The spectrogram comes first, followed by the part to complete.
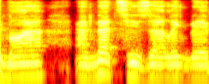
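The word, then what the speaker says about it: Myr: And this is a friend called Meyer, M-Y-R. That's his surname, or the name that we speak, because his first name's a little bit complicating for me to pronounce. So we just say Meyer, and that's his link there.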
